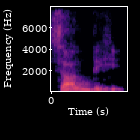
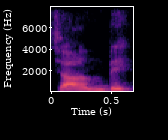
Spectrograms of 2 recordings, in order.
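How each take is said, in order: First: The word ends with an added breathy 'hi' echo. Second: The word ends plainly on the vowel 'i'. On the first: "അപ്പൊ നമുക്ക് ശാന്തിഹി ശാന്തിഹി ശാന്തിഹി ഇതാണ്" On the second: "ശാന്തി ശാന്തി ശാന്തി എന്ന് പറഞ്ഞാലും അതിൽ ഒരു തെറ്റും ഇല്ല"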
